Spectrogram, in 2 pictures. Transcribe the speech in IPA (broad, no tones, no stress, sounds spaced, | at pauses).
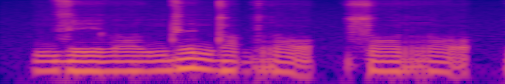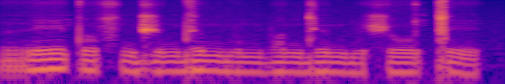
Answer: n z e l ɔ l n d ɘ n d ɒ ɡ r ɔ | s ɔ r ɔ | r ẽ t ɔ̃ s n d͡ʒ ʏ n d ɘ m b ə̃ m b ɒ n d ʏ m b ə̃ ʃ ɔ̃ ǀ ẽ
